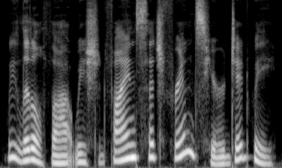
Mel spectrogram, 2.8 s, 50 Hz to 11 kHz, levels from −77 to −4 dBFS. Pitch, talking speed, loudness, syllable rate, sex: 205 Hz, 235 wpm, -16 LUFS, 4.9 syllables/s, female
